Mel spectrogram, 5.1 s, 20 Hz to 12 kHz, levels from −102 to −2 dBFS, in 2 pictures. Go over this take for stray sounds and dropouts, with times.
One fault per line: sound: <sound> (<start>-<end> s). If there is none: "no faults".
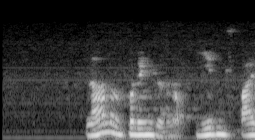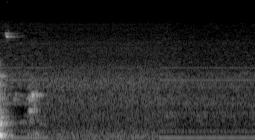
no faults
